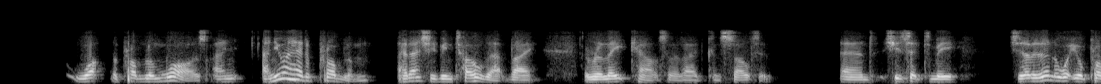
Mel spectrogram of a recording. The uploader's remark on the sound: Monday Noon Phone Speakers Series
